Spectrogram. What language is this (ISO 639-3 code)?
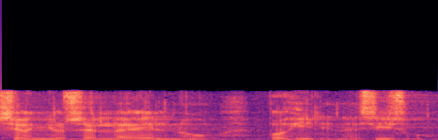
est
